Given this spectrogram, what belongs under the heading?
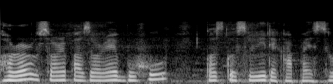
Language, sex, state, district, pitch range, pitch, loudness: Assamese, female, Assam, Kamrup Metropolitan, 180-195 Hz, 190 Hz, -18 LUFS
